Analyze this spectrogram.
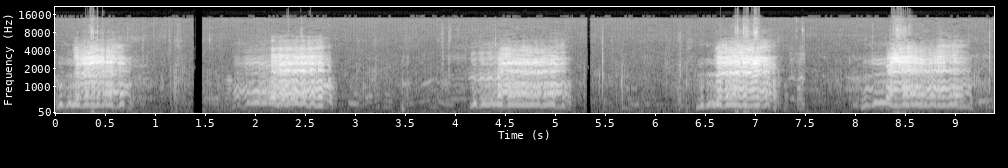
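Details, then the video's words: Repeated bleats from a young goat: five loud, trembling nasal cries, each about half a second to a second long, coming roughly every two seconds with short quiet pauses between. "efeito sonoro de cabrito - sound effect goat"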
